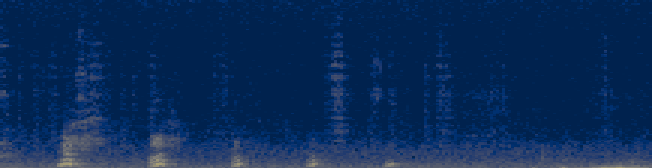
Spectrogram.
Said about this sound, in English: This is where my dog is having a dream right now. I don't know if you can hear it. You think he's having a nightmare about this movie?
